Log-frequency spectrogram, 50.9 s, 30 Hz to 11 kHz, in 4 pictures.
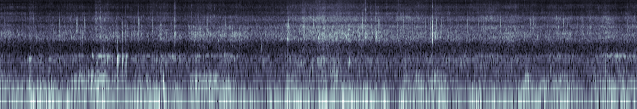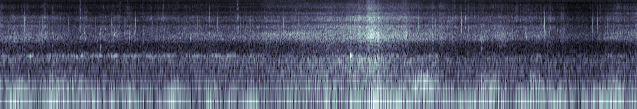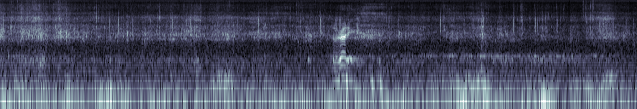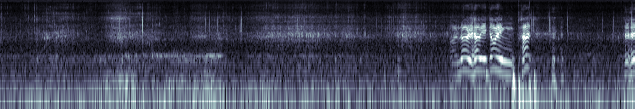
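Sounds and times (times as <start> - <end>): paddle splashes: 4.6 - 24.1, 43.2 - 47.9.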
